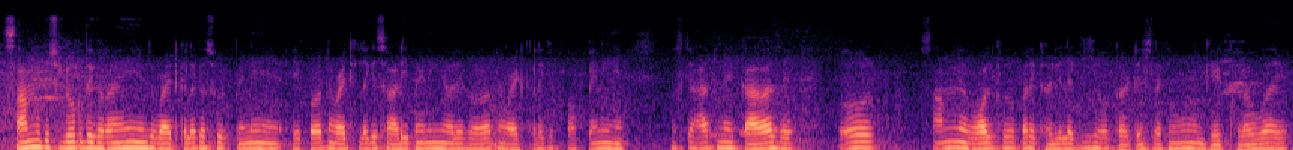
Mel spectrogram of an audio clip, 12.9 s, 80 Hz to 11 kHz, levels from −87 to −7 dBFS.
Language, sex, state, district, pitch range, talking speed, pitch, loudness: Hindi, male, Uttar Pradesh, Jalaun, 115-130 Hz, 255 wpm, 120 Hz, -27 LUFS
